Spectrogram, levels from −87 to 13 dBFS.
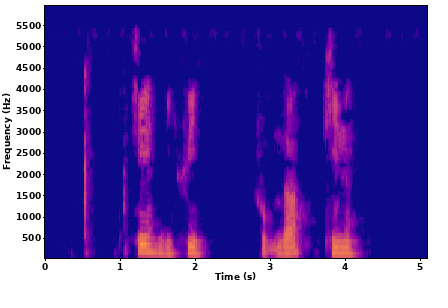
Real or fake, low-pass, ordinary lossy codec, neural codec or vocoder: real; 5.4 kHz; MP3, 24 kbps; none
